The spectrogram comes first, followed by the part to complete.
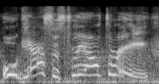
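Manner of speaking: squealed way up high; delighted surprise. Real, not acted. Spotting cheap gas on the road, a high delighted squeal. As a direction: shriek with joy at the price.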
